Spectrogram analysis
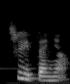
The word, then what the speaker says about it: читання: дивимося далі наголосно О читання Ми пам'ятаємо наголосна Ання читання завдання видання так тому читання неправильно і випадок чи випадок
